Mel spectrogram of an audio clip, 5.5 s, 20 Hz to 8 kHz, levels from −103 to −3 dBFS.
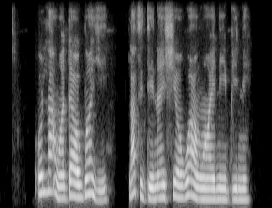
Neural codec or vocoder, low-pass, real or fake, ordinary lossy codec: none; 7.2 kHz; real; Opus, 24 kbps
